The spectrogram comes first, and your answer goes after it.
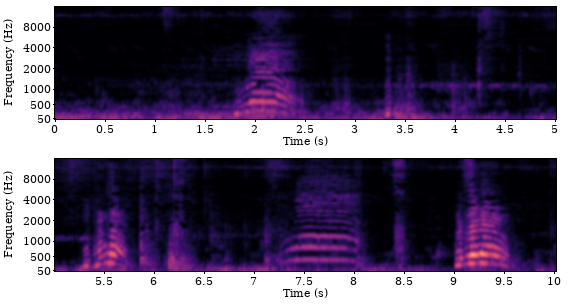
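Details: Goat in labour with two kids calls in repeated quavering bleats, four strained cries spaced a few seconds apart, the last one loudest, over low murmuring and shuffling.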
